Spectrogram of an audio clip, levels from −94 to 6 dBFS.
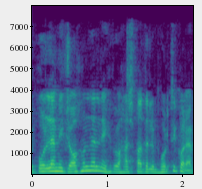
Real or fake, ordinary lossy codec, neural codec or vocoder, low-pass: fake; AAC, 32 kbps; codec, 16 kHz, 2 kbps, FunCodec, trained on LibriTTS, 25 frames a second; 7.2 kHz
